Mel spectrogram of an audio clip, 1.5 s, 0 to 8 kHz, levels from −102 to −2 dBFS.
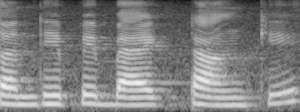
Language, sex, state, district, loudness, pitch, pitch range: Hindi, female, Chhattisgarh, Sarguja, -17 LUFS, 220 Hz, 200-230 Hz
